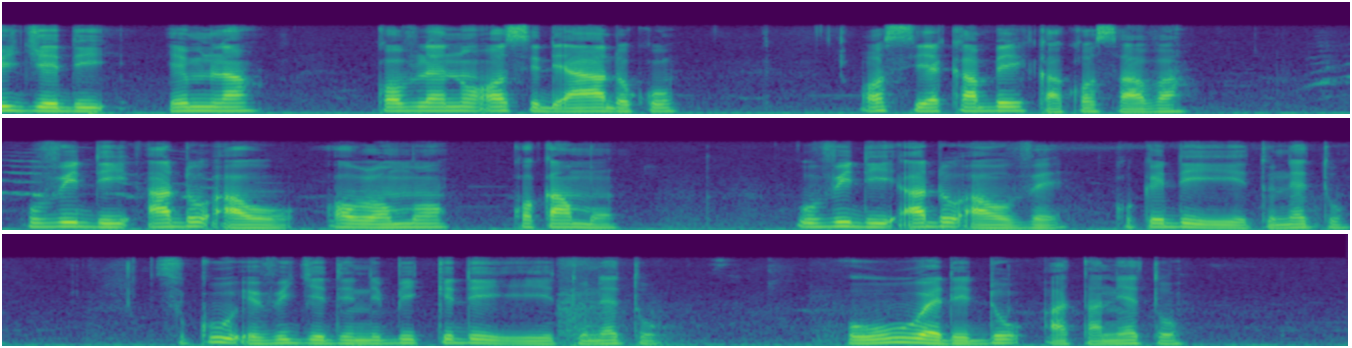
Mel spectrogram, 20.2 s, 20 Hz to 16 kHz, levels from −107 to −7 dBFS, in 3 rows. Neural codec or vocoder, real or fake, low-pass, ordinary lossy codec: none; real; 7.2 kHz; MP3, 96 kbps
